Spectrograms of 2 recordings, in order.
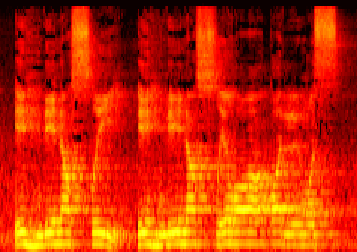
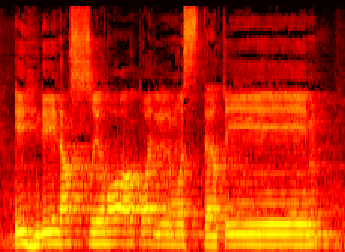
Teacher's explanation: Itu huruf as-safir, keluarnya di ujung lidah kita ini hampir menyentuh gigi, ujung gigi bawah kita, tapi dia tidak menyentuh. Namun sad huruf isti'la, sin tidak. Berarti sad ada yang kita angkat sedikit.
